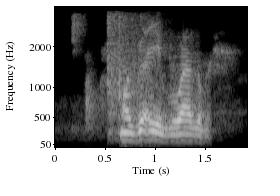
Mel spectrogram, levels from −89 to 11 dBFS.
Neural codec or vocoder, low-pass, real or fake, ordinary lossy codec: none; 3.6 kHz; real; AAC, 16 kbps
